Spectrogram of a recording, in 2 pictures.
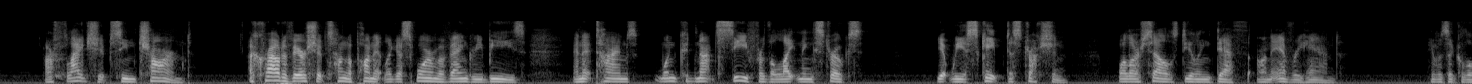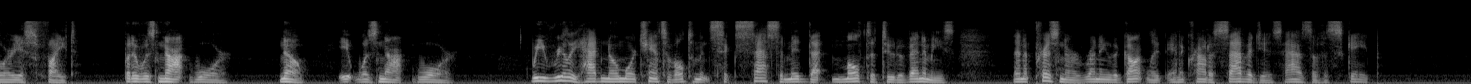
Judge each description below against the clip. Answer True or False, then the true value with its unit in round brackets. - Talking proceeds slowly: False (165 wpm)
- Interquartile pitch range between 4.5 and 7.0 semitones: False (3.7 semitones)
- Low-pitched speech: True (120 Hz)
